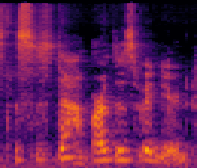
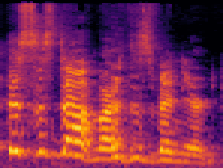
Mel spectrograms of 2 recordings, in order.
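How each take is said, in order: First: Hushed, secretive whisper; whispered aside. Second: Said in the usual way. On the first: Retold or imitated. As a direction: breathe it to your neighbour so nobody hears. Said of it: "I said".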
